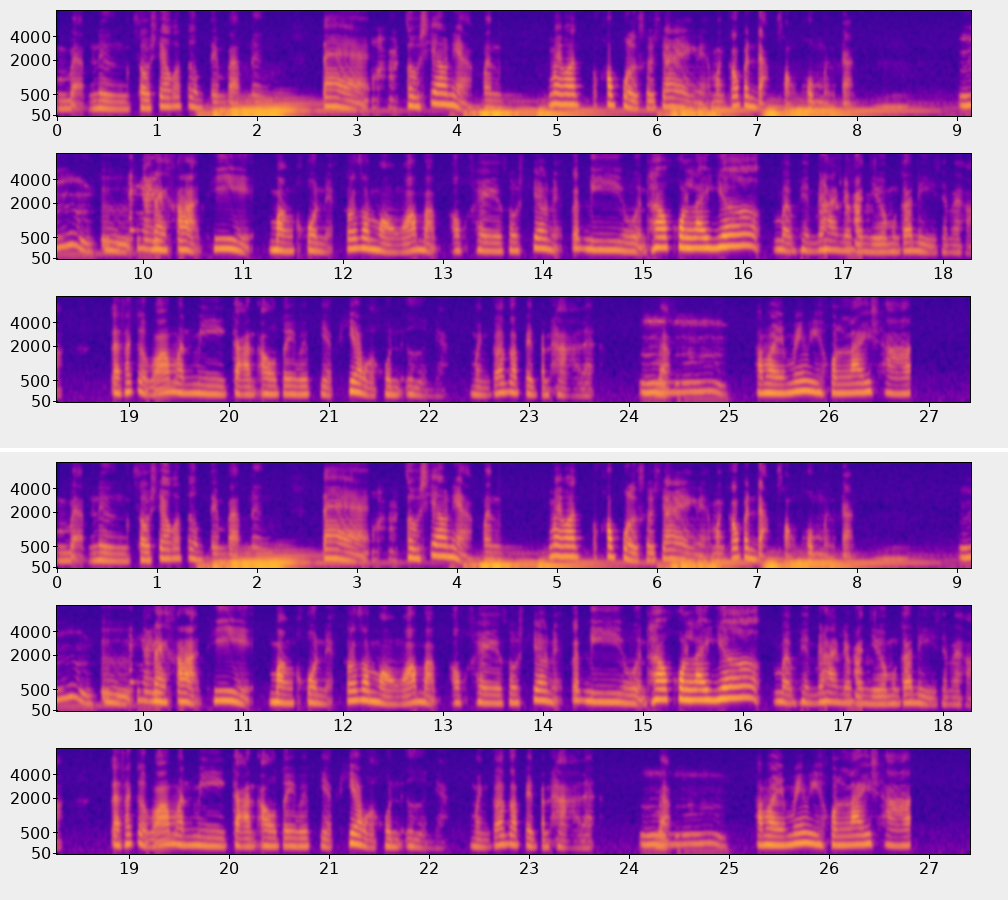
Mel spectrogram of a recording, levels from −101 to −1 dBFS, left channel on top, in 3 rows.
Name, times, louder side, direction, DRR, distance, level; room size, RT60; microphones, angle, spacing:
voice 1, 0.0-2.2 2.7-3.1 3.5-4.5 4.9-5.2 5.5-8.0 9.6-18.3 18.8-22.2 22.4-23.6 24.2-24.4 25.3-26.8, right 1 dB, 10° right, 3.1 m, -31 dB
sound 1, 1.4-2.7 4.1-5.5 6.0-8.5, equal, 30° left, 7.1 m, -27 dB
voice 2, 3.0-3.4 9.0-9.5 9.9-10.2 16.8-17.2 24.1-25.0, left 2 dB, 70° left, 4.7 m, -36 dB
open air
head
